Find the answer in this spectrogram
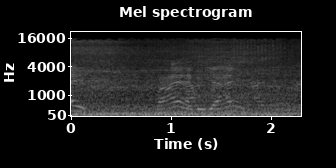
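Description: Steady low rumble of motorbike traffic on a city street, with faint voices in the middle.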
